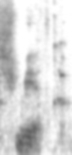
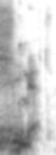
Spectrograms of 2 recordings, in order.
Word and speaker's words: Schmidt: her last name was the way they he pronounced it was Schmidt. You know it's not the S mi th I think it's the S ci. Okay. Schmidt.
